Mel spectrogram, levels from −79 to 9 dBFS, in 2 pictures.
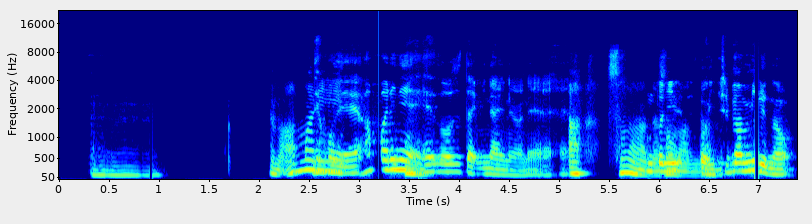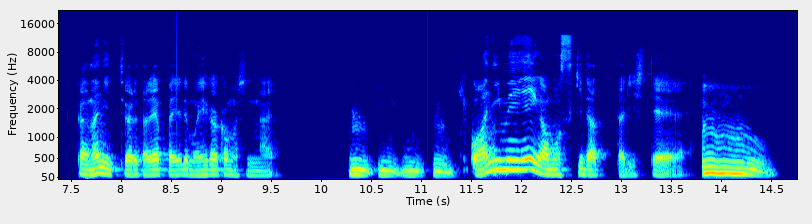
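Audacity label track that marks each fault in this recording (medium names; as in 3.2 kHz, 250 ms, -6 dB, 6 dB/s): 0.900000	0.930000	dropout 29 ms
3.190000	3.190000	pop -12 dBFS
6.950000	6.990000	dropout 42 ms
8.550000	8.550000	pop -17 dBFS
11.060000	11.060000	pop -23 dBFS
12.460000	12.470000	dropout 6.1 ms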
